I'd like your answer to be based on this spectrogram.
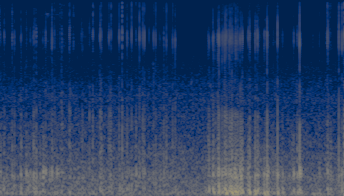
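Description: Long white-tipped nails tap and scratch the embossed surface of a small, hollow, white croc-embossed faux leather shoulder bag with a gold zipper and chain handle, held close to the mic. A rapid stream of soft, dull, bass-heavy taps and rustling scratches runs throughout, growing louder and more pronounced in the second half.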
